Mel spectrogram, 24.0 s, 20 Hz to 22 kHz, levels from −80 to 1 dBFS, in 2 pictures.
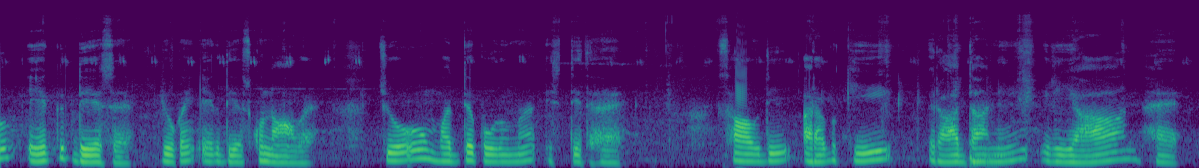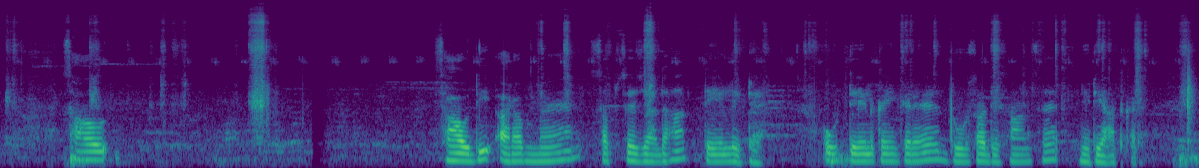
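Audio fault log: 7.35–7.47 s, 8.05–8.09 s, 10.96–11.00 s, 17.03 s: hard clipping, speech peaks exceed the stage's limit, at most about 4 dB over near 7.4 s, and are cut flat, adding high harmonics heard as brief crackle.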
